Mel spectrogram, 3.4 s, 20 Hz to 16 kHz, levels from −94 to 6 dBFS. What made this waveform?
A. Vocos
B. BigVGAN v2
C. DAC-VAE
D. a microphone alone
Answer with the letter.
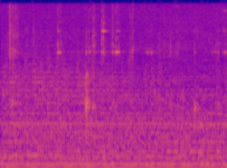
D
